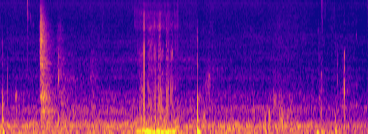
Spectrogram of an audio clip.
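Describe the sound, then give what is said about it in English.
First quiet sips of an iced pistachio coffee drink, the Pistachio Panda Monster: a few soft, brief slurping and swallowing noises with small clicks over low background hum, no talking. “First sips. First sip.”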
